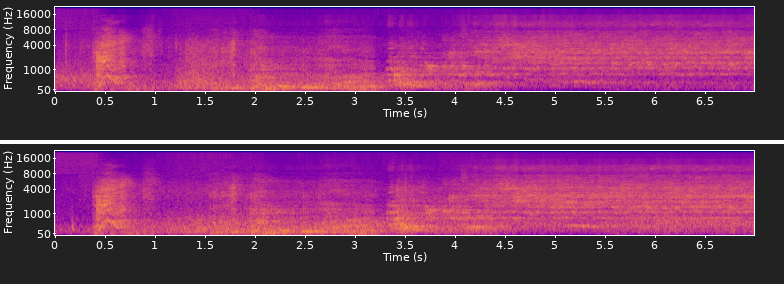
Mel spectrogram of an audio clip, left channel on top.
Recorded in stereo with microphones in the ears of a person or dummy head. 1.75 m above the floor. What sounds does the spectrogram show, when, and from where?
0.4 s a zipper: 5° left (ahead or behind), 1.4 m
3.3 s a toilet flushing: 5° left (ahead or behind), 3.5 m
